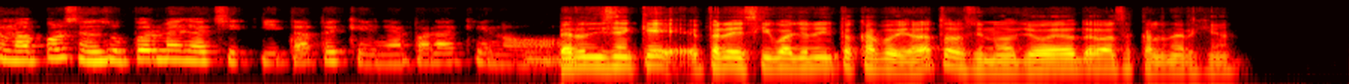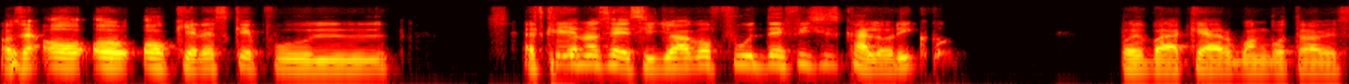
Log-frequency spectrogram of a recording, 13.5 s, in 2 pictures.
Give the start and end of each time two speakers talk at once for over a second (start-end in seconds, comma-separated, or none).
none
